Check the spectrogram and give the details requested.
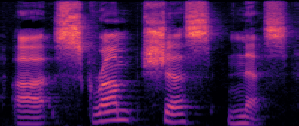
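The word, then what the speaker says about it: scrumptiousness: give some shoutouts Krishna there are three syllables the reason I chose this word is because it is a long word but it has few syllables scrumptious Ness and you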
